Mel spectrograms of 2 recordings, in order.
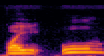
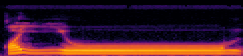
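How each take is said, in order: First: The word is broken into two separate parts. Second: The word is said smoothly joined as one. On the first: The speaker calls it wrong. "কয় উম পড়ব না" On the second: The speaker calls it right. "এখানে উচ্চারণ করব কয়ুম"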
